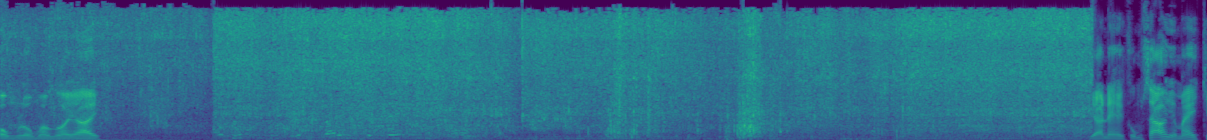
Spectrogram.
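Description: Water gushes from a hose and splashes into a basket.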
